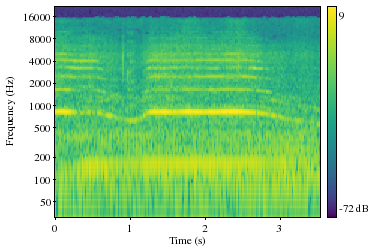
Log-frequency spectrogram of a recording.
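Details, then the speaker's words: High-pitched, scream-like whine rising and falling with engine speed, present even at standstill and louder on throttle, over engine rumble; car reportedly stuck in first gear after engine light came on then off; engine oil never changed, turbo suspected, not confirmed. "RPM이 올라가면 이런 소리가 나요. 신기한 소리가 납니다. 뭔지 모르겠는데 한번 같이 진단해 보도록 하겠습니다."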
